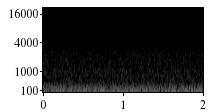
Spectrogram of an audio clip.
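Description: Faint room tone: a steady low hum under light hiss, with no distinct sounds.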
